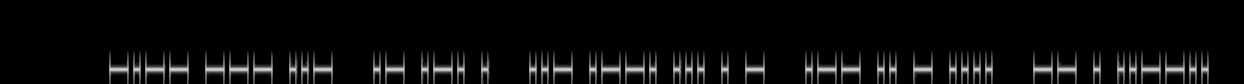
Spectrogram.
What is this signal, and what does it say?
Morse code, heard as a keyed tone, about 20 wpm, 700 Hz. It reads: YOU ARE UPSET WITH ME?
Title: Sentences from Top 800 Words 20wpm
